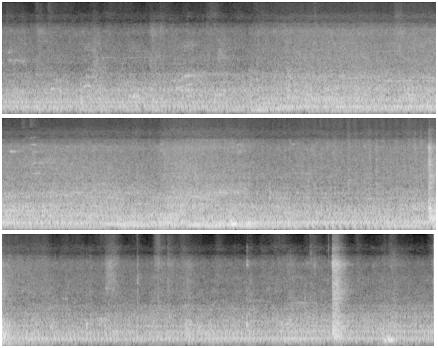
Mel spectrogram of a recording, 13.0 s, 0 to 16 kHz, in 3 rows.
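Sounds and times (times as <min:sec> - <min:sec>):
scooter engine running: 0:01.1 - 0:11.8.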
